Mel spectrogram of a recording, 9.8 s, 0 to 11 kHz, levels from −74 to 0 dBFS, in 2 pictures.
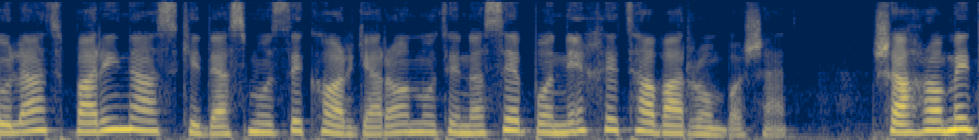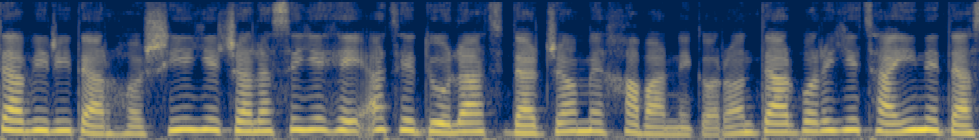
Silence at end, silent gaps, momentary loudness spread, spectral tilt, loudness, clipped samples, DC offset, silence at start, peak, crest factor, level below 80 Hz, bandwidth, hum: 0 s; none; 9 LU; -5.5 dB/octave; -16 LUFS; under 0.1%; under 0.1%; 0 s; 0 dBFS; 16 dB; -42 dBFS; 10.5 kHz; none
